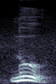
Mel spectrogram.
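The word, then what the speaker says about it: ν: com a letra grega Nu. É assim, os gregos falam Ni. Se você procurar um YouTube pronúncia de grego, a gente fala Ni em português. Os espanhóis falam Nu.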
